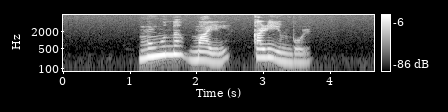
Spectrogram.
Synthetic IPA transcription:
muŋunɐmajɪl | kɐɻijumboːɭ

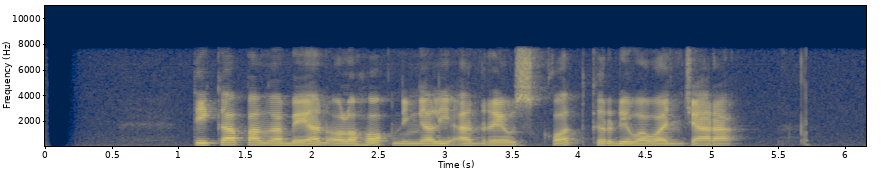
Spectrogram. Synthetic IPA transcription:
t̪ikapaŋabeanʔɔ̰lɔɦɔk̚niŋaliʔandɾɛwskɔt̪̚kərdewawaɲt͡ʃaɾa

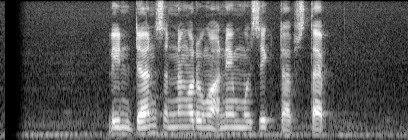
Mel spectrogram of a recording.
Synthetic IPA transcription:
linɖansənəŋɾuŋɔʔnemusɪk̚dɖ̪̥a̤p̚st̪ɛp̚

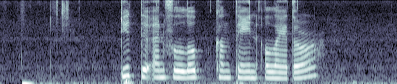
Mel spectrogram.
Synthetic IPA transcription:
d̥id̪̚d̪əʔɛ̃nvəlop̚kɔ̃nt̪ʰẽjnəlɛt̪əɹ

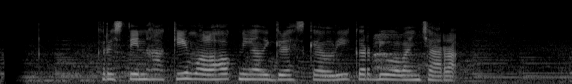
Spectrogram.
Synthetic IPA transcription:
kɾist̪inɦakimɔlɔɦɔk̚nialiɡɾɛskɛlikɨrdiwawaɲt͡ʃaɾa

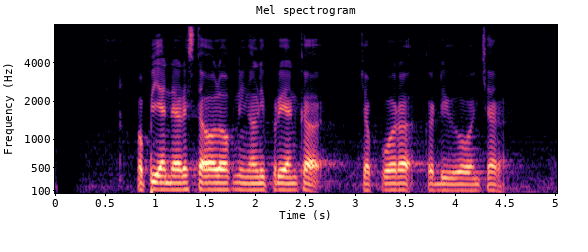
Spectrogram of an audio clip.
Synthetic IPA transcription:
ɔpiandaɾɛst̪aɔlɔk̚niŋalipɾiankat͡ʃapɔɾakɨrdiwawaɲt͡ʃaɾa̰

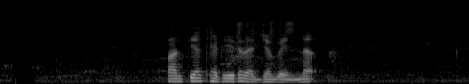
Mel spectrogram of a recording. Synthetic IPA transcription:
pant̪ijakhætijəʈəʋæd͡ʒəmʋenːə̰

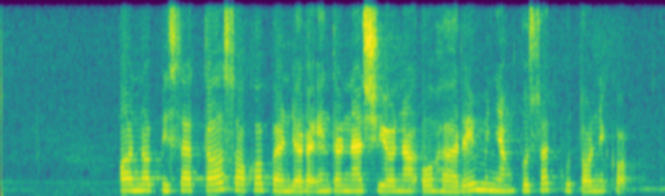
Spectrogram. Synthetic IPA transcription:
ʔɔnɔb̥isɛt̪əlsɔkɔb̥a̤ndaɾaint̪ərnasionalʔoɦaɾeməɲaŋpusat̪̚kut̪ɔnikɔ̰

